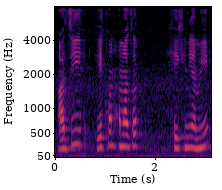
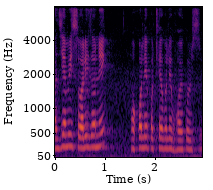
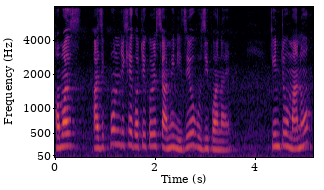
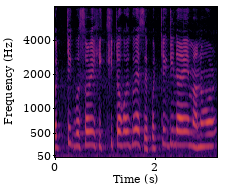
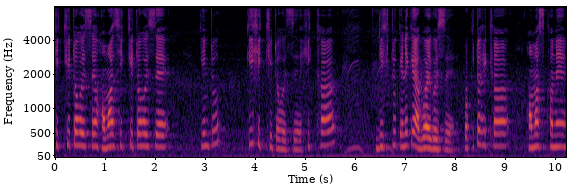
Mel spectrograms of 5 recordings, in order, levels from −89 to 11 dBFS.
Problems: none marked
